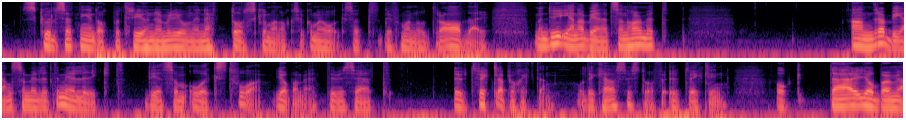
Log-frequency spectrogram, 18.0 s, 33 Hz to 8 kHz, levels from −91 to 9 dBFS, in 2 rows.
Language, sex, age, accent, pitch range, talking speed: Swedish, male, 30-49, native, 85-100 Hz, 195 wpm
